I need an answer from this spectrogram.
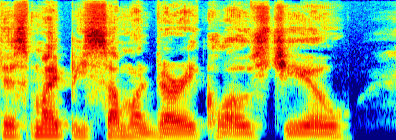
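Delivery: very calm voice, low and soft. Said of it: "very calmly just saying".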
